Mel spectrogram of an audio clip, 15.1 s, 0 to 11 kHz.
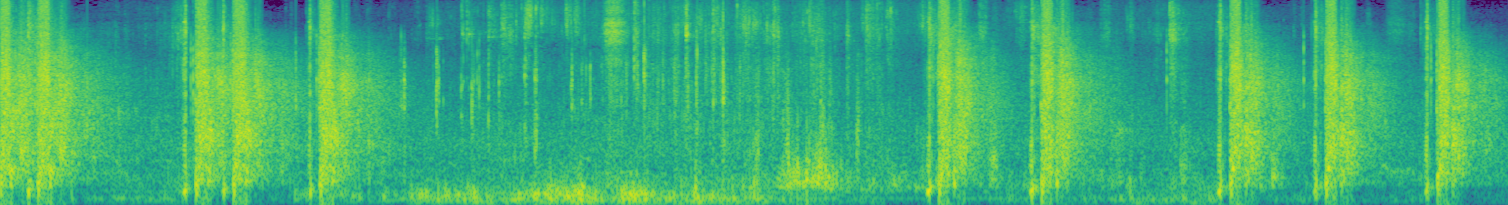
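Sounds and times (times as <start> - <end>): handgun shots echoing: 0.0 - 1.0, 1.8 - 3.8, 9.2 - 11.0, 12.2 - 15.0.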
